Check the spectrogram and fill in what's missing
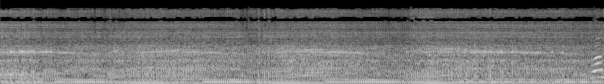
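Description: A Toro CCR2450 single-stage snowblower engine runs loud and close on choke, a steady, throbbing small-engine drone that surges unevenly.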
